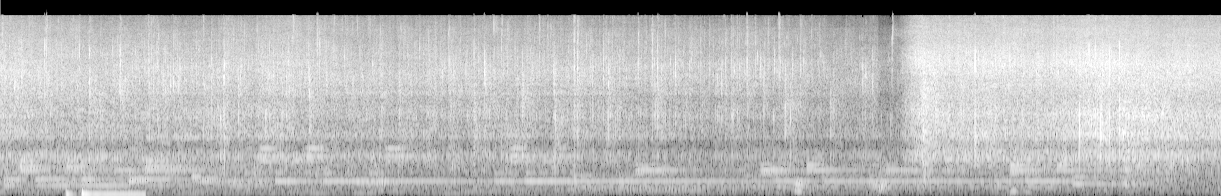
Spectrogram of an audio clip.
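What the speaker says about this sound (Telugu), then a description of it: "ఈ గ్రైండ్ చేసిన ముద్ద ఉంది కదా, దాన్ని నూనెలో వేసేయండి" Steady oily sizzle of a thick ground masala paste frying in oil in a pan, continuous and close, growing louder and brighter toward the end.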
